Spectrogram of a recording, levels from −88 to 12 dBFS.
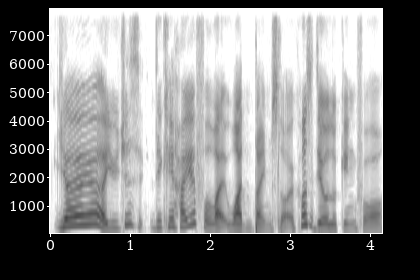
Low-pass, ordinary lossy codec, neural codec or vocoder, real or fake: none; none; none; real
